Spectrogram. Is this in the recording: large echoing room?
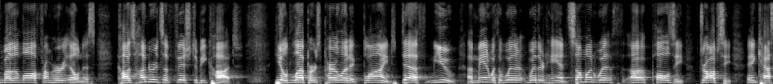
yes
